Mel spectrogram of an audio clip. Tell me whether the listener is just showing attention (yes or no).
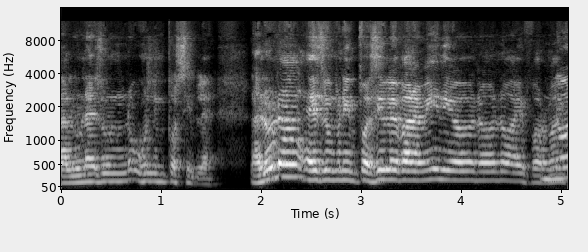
no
